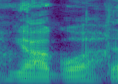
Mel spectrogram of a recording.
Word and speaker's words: Yagua: Yagua? – Yagua. – That is the correct pronunciation.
